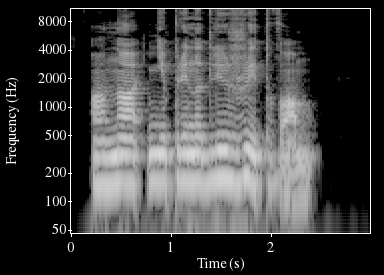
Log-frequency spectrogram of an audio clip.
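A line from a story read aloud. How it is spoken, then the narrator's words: Menacing growl. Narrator (Russian): От ответного рычания спасителя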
